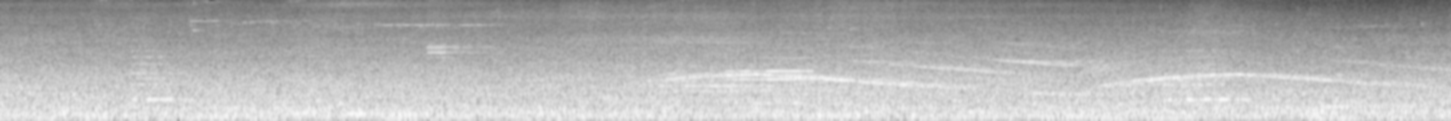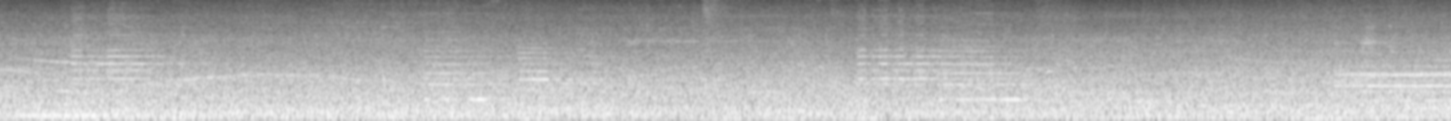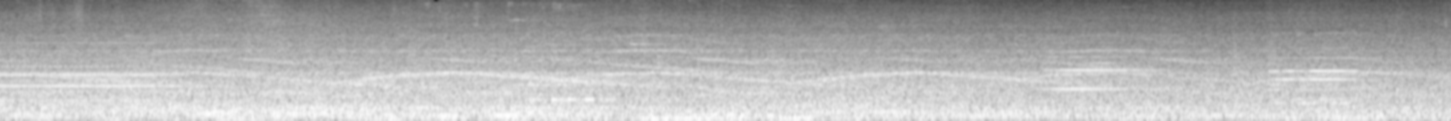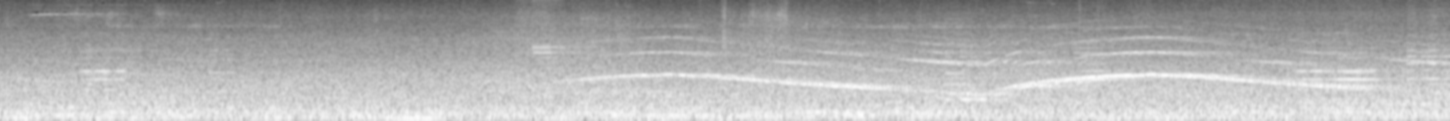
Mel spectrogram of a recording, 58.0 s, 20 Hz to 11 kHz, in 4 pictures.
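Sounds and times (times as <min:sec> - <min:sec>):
emergency siren wailing: 0:00.0 - 0:47.3, 0:47.9 - 0:58.0
city street traffic: 0:00.0 - 0:58.0.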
